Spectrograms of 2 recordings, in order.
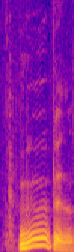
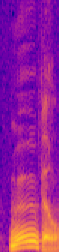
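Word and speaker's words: Möbel: 자, 무빌, 얘는 무슨 뜻이냐면 가구란 뜻이에요. 무빌 이렇게 합니다.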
